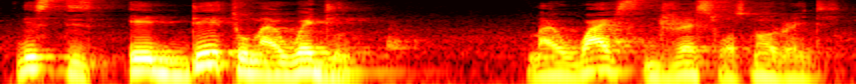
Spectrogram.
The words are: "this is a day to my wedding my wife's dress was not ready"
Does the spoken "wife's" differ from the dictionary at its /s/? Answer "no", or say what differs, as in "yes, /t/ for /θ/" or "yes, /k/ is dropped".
no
